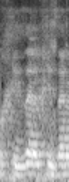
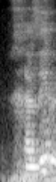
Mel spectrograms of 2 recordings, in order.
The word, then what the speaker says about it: خضر: اپن اس کو خضر بولتے، خضر نہیں ہے، اس کا تلفظ کیا ہے؟ خضر، اس کا اصل تلفظ ہے۔ ایک اللہ کے ولی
